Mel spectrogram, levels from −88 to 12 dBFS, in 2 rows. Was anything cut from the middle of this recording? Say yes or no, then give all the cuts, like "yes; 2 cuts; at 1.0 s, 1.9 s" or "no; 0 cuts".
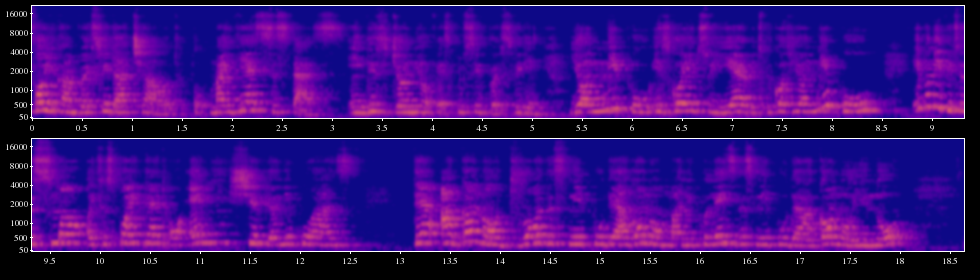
yes; 1 cut; at 1.6 s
